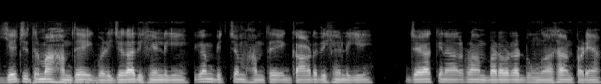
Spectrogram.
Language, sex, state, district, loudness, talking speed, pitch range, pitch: Hindi, male, Uttarakhand, Uttarkashi, -19 LUFS, 230 wpm, 105-115 Hz, 110 Hz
